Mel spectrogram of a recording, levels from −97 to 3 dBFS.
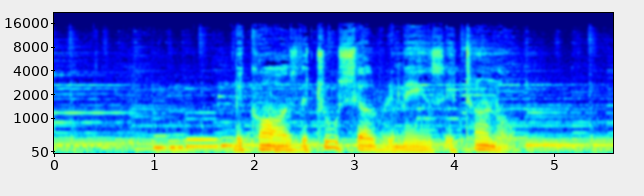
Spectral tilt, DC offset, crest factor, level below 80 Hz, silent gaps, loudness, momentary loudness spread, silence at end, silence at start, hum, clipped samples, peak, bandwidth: -6.5 dB/octave; under 0.1%; 18 dB; -54 dBFS; none; -28 LUFS; 15 LU; 0 s; 0 s; none; under 0.1%; -12 dBFS; 15.5 kHz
